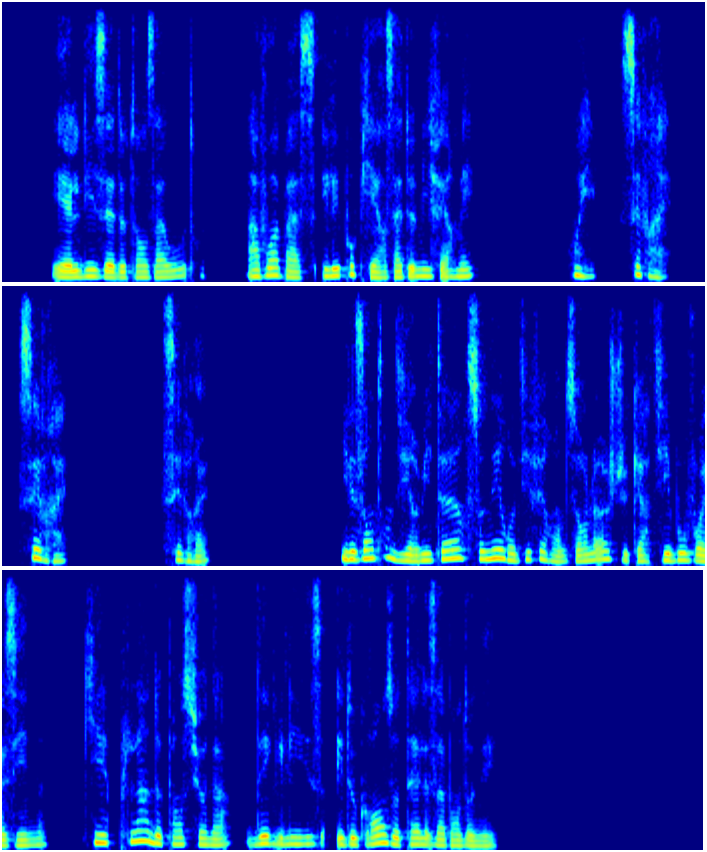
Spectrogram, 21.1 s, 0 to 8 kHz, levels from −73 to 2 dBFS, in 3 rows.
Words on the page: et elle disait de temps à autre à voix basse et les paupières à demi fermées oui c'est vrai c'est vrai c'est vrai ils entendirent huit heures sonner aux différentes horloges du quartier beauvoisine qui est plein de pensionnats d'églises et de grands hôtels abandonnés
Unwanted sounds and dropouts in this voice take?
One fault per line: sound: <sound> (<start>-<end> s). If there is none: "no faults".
no faults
